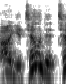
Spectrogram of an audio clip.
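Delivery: loud, high, wild and unhinged crazy tone. Retelling how he reacted to getting his restrung guitar back, imitating his infamous crazy tone. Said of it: "in his infamous crazy tone".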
